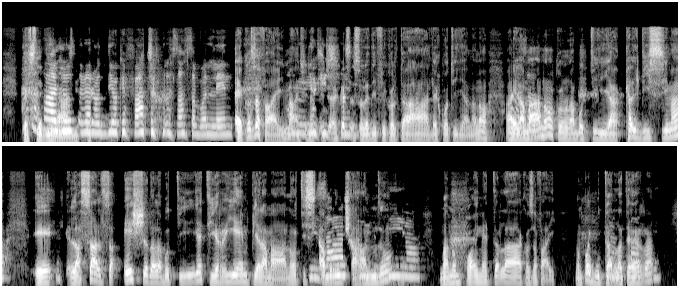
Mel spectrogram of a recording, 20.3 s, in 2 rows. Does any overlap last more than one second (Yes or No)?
Yes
